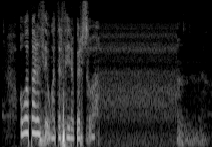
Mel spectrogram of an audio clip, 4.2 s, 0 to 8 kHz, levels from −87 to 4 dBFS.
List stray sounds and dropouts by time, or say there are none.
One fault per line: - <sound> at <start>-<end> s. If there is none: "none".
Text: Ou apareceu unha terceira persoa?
none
